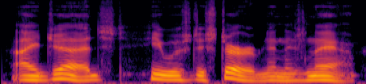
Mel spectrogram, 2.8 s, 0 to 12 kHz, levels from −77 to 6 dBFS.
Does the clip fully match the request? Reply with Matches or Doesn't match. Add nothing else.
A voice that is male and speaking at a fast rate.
Doesn't match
